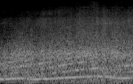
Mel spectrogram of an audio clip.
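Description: An Audi R8 with a naturally aspirated V10 engine pulls hard in a single steady rising sweep, loud and close, with no talking, before cutting off sharply at the end.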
